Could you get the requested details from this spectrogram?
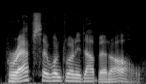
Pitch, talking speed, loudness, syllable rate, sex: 145 Hz, 330 wpm, -19 LUFS, 6.0 syllables/s, male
